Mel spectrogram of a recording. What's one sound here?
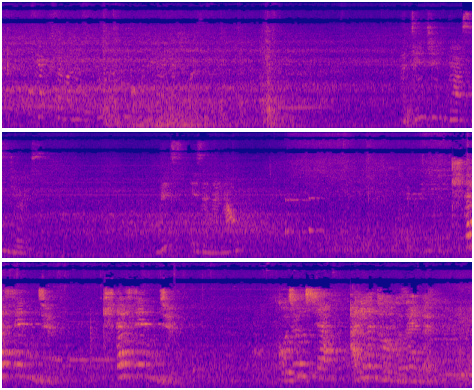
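Many footsteps shuffle and tap on a hard floor in a large echoing hall.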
